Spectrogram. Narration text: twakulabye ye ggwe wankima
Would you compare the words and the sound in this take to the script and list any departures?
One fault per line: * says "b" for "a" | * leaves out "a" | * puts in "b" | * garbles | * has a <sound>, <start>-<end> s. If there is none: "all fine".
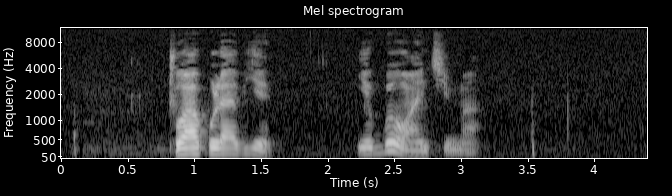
all fine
